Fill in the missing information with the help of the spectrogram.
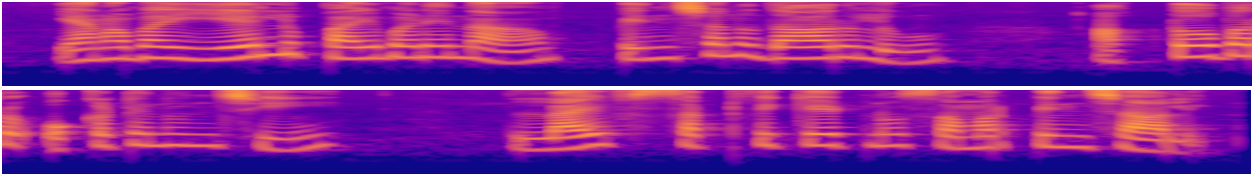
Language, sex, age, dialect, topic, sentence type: Telugu, male, 25-30, Central/Coastal, banking, statement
